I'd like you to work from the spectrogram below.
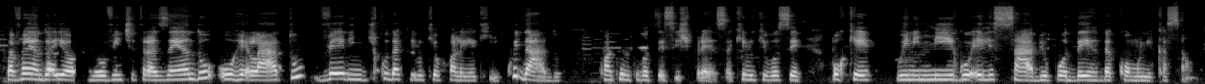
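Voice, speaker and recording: A woman's voice: medium pitch, fairly even intonation, brisk, darkish tone, no room sound, soft background music. A woman guest on a live talk show who gives counsel in an earnest, emphatic way and repeats her warnings to stress them.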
